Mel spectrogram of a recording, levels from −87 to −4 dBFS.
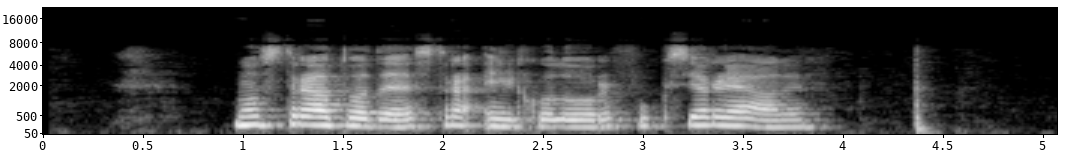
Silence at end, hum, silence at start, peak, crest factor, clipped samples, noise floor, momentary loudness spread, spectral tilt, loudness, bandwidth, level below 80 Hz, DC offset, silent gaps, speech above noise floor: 0.65 s; none; 0.95 s; -2 dBFS; 18 dB; under 0.1%; -61 dBFS; 20 LU; -4.5 dB/octave; -18 LUFS; 7.8 kHz; -56 dBFS; under 0.1%; none; 44 dB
